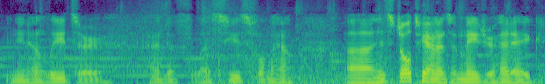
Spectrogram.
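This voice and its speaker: A man's voice: sits low, steady tone, moderate pace, vocal fry, music in the background. A young man giving casual, rambling commentary over a video game battle, with lots of fillers and restarts.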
